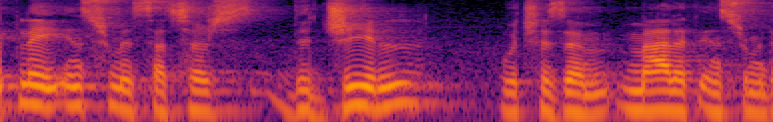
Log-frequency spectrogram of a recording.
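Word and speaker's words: gyil: And interestingly enough, when they play instruments such as the djil, which is a mallet instrument that looks like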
